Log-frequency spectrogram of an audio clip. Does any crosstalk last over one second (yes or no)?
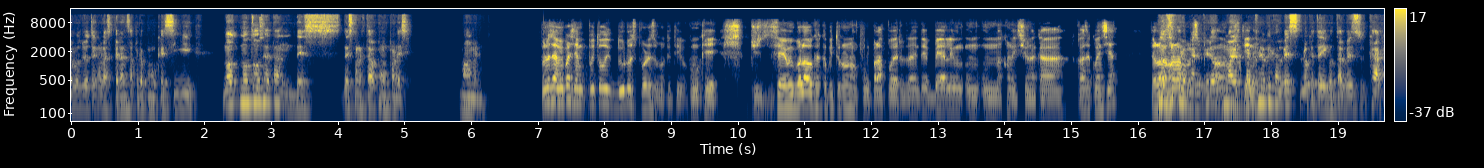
yes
